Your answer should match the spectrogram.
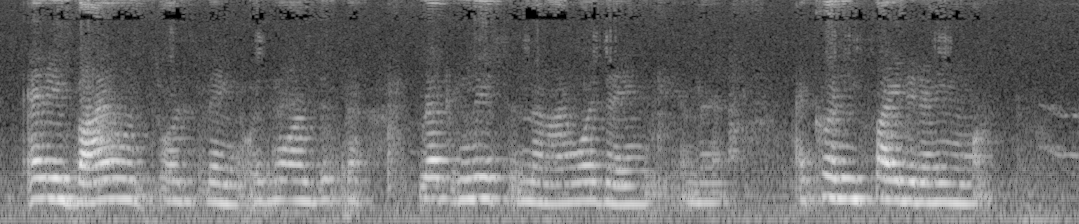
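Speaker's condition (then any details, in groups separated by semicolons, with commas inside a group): Cerebral palsy; non-progressive, plateau in abilities, walks without wheelchair, no formal physical therapy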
